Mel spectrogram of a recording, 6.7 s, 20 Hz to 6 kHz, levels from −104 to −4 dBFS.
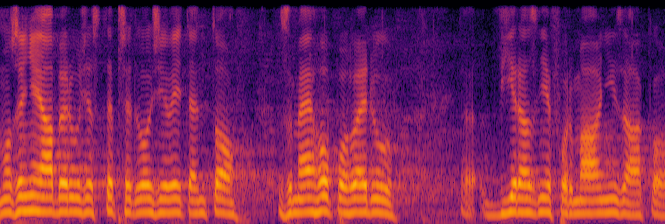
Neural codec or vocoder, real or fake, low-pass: none; real; 5.4 kHz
